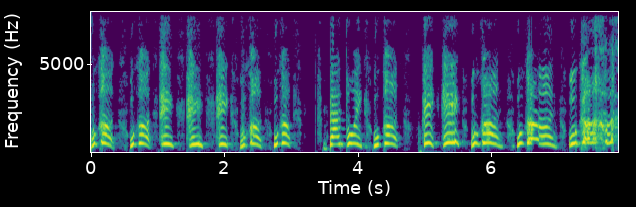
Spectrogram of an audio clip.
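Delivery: put-on loud, high shouted yell with thick Chinese accent. Retelling a man chasing his dog around, imitating a yell in thick Chinese accent. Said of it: "yelling in a in a thick Chinese accent".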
